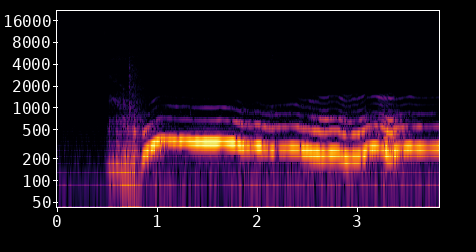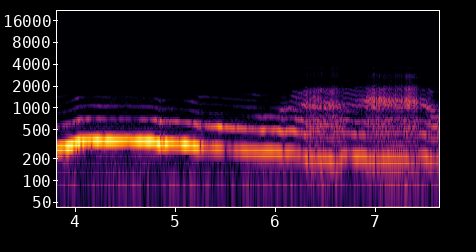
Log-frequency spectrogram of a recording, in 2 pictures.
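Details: Rhodesian Ridgeback indoors, tilting its head in confusion, giving a long sustained howl that starts abruptly, holds a steady mid pitch with slight wavering for about six seconds, then breaks into rougher, noisier yowling at the end.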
